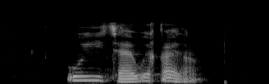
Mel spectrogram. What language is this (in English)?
Kabyle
